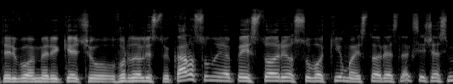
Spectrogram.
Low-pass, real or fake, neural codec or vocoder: 14.4 kHz; real; none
